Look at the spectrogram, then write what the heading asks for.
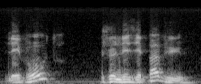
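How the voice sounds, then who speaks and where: A man playing a polite traveller in a scripted language-lesson dialogue, giving deliberate answers. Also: lowish voice, very animated, husky. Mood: polite, matter-of-fact.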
